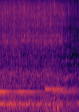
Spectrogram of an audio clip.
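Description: Tap water runs steadily over cabbage leaves as they are rinsed in a kitchen, a close, continuous splashing flow with a faint hum beneath.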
